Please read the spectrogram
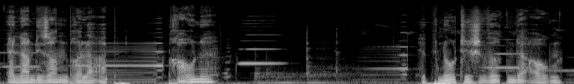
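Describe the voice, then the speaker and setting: Guarded hero-narrator, lowish voice, terse, wry, radio crime drama, plucked guitar underneath. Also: male voice, unhurried. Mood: laconic, tense. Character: dry, guarded male hero telling his own story. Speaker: first-person narrator. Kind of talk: scripted noir crime narration.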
